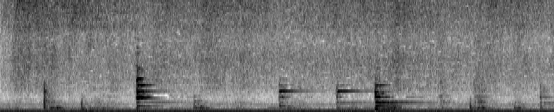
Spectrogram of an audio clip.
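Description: Diced onions sizzling in oil in a cast iron skillet, stirred with a wooden spoon. Four short ringing knocks sound through the middle.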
